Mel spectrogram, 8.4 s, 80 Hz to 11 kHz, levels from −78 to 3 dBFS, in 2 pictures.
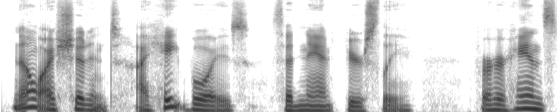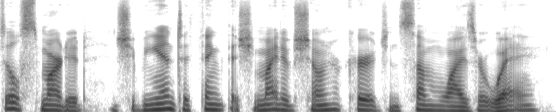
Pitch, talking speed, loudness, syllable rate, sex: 150 Hz, 215 wpm, -20 LUFS, 5.0 syllables/s, female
